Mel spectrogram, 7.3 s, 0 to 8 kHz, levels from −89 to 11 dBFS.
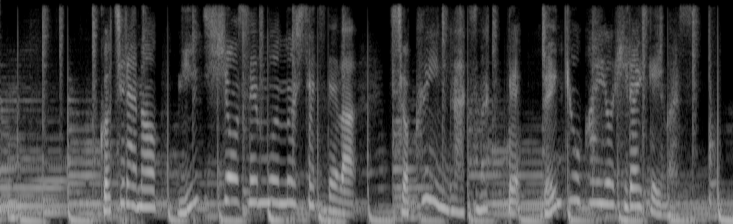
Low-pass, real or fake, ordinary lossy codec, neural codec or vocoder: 7.2 kHz; fake; none; codec, 16 kHz, 2 kbps, X-Codec, HuBERT features, trained on balanced general audio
